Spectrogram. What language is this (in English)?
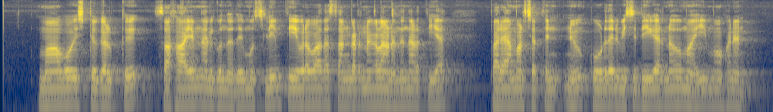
Malayalam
